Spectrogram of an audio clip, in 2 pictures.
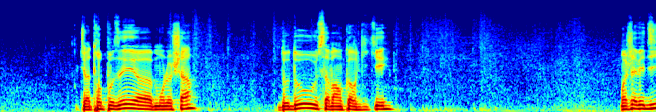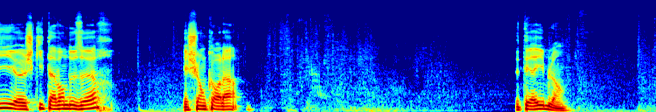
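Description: A man speaks into a close microphone in short bursts.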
